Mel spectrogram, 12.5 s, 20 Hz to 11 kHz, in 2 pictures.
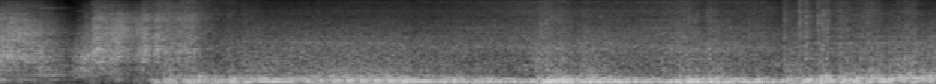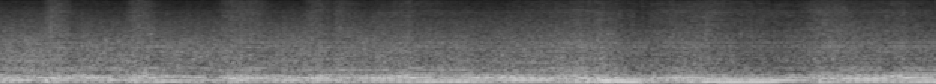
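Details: Nissan 240SX, first start in 2 years after rebuild onto a new chassis: engine catches, runs perfectly about a second, then idle surges and lopes unevenly about once a second; rough loping idle, cause unknown.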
